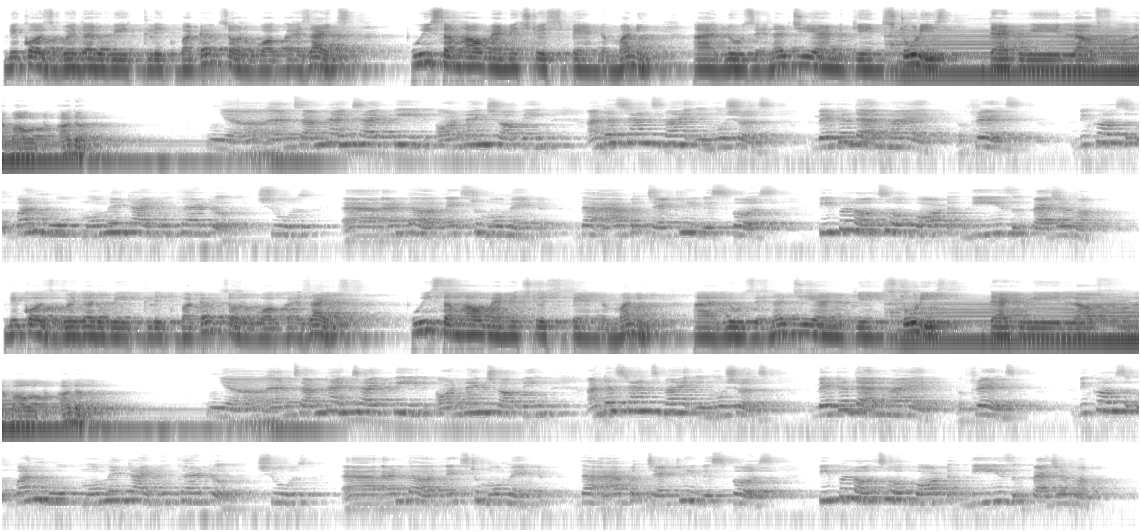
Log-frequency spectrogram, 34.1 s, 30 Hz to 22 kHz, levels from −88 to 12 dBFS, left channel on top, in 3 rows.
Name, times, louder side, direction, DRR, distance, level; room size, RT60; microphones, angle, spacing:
voice 1, 0.0-3.4 4.1-6.5 6.9-9.5 9.8-12.2, left 1 dB, 70° left, 4 dB, 4.9 m, -26 dB
Bowed string instrument, 8.8-13.2, left 1 dB, 50° left, 3.4 m, -31 dB
voice 2, 13.4-19.0 19.5-21.5 22.1-25.8 26.1-28.2 28.5-30.4 30.9-33.6, equal, 10° right, 1 dB, 6.4 m, -38 dB
30.0 x 28.5 x 6.0 m, 1.1 s
head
